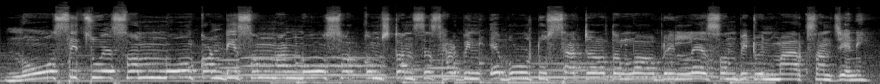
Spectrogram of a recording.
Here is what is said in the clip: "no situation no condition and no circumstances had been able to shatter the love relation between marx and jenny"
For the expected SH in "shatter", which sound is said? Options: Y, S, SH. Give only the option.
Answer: S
